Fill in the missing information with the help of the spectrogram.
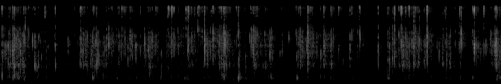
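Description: A full pink plastic-film candy bag of conversation hearts is crinkled and scratched with long nails, the candies crunching inside. The result is dense, bright crackling and rustling with almost no low end, broken by brief quiet gaps.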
